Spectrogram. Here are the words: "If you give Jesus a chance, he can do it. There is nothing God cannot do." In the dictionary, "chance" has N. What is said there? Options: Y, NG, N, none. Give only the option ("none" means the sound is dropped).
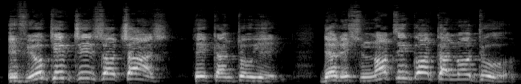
none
